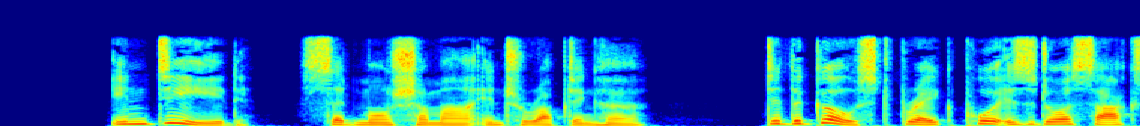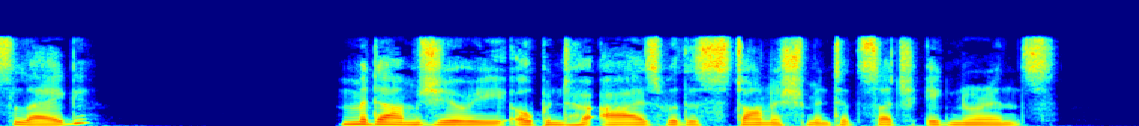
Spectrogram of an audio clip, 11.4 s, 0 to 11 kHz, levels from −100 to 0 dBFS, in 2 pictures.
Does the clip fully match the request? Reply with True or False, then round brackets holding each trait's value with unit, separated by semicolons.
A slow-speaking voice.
True (120 wpm)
